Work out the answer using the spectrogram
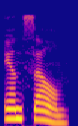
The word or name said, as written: anselme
